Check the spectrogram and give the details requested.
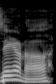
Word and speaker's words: Zana: I'm like, is it Zana? Is it Zanna? Uh, it's it's Zana.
